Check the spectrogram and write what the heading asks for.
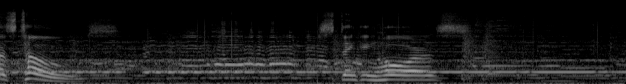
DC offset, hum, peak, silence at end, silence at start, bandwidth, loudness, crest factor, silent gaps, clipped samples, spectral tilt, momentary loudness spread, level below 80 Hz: under 0.1%; none; -16 dBFS; 0 s; 0 s; 16 kHz; -36 LUFS; 20 dB; none; under 0.1%; -3 dB/octave; 12 LU; -58 dBFS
